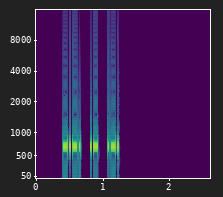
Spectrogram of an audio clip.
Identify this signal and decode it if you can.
Morse code, heard as a keyed tone, about 53 wpm, spaced as for 37 wpm, 700 Hz. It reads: CAR
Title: 2x Character Spacing - Top 500 Words - 50wpm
